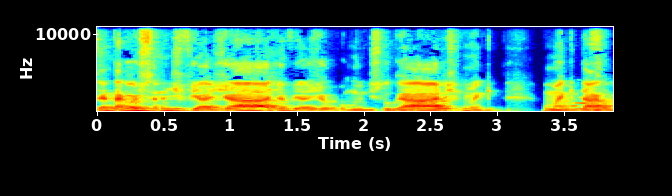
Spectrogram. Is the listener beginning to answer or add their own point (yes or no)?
yes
